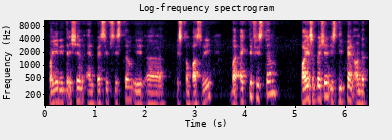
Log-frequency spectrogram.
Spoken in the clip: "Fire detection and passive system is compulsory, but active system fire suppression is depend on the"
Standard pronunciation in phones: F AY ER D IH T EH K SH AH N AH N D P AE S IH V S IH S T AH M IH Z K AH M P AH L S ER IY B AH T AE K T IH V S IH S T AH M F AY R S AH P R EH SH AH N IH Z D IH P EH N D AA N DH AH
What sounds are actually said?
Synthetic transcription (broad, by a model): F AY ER D IH T EH K SH AH N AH N P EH S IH F S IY S T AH M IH S K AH M P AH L S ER IY B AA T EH K T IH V S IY S T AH M P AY S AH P EH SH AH N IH S D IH P EH N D AA N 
